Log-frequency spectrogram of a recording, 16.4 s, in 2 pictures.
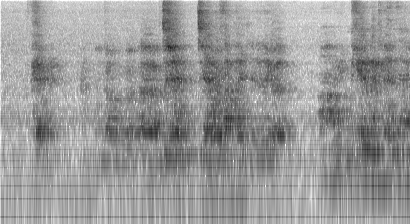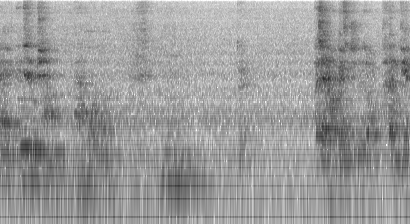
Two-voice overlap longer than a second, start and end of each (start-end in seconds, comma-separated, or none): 6.5-8.4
